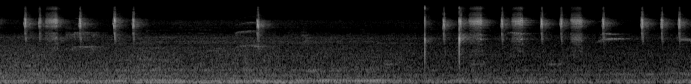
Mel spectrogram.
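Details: Young velvet-fronted nuthatch, hand-reared and just learning to perch and sing, gives short clusters of high, sharp chips, then a pause, then a denser run of rapid chips near the end.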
